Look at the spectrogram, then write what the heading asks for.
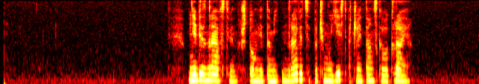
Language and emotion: Russian, neutral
